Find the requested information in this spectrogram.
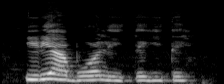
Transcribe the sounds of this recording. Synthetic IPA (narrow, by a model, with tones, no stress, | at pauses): i˨ɾi˦a˨bʊ˨ɔ˦li˨te˦ɣi˦te˦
